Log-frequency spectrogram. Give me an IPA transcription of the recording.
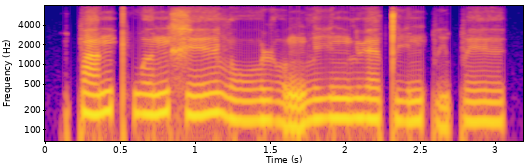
p a˧˥ n pʰ w ə˧˥ n x e˧˥ ɪ̯ l o˧˥ ʊ̯ ɻ ɤ̰˨˩ ŋ l i˥ n l ɥ ɛ˥ t̪ i˧˥ n p ḭ˨˩ p e˥ ɪ̯

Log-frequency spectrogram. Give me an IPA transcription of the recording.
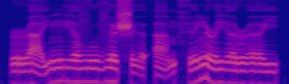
ɹ a˨˩˦ j ŋ i˧ ə̯ v u˧ v ɨ˧ ʂ ɨ˨˩ ə̯ ʔ a˨˩˦ m h ɨ˧˥ n ɹ i˧ ə̯ ɹ ə˧ j

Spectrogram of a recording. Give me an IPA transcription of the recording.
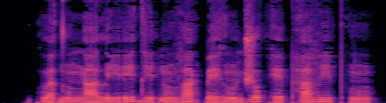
kʷ a˨ d ũ˨ ŋ a˨ l i˨ ɾ i˦ d i˨ ɗ ũ˨ v a˨ k͡p e˨ ɣ ũ˨ d͡ʒ o˦ k e˨ pʰ a˦ v i˦ pʰ ũ˨

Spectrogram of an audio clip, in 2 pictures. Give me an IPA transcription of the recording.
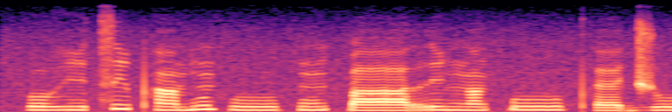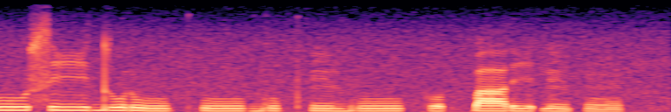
ʊ˨ ɣ i˨ t͡s i˦ pʰ ã˨ b ũ˦ p uː˨ p ũ˨˦ k͡p aː˨ r i˦ ŋ ã˦ k͡p uː˦ pʰ ɛ˨ d͡ʒ uː˦ s iː˦ d u˦ ɾ uː˨ pʰ uː˨ ɡ u˨ pʰ ĩ˨ b uː˨ k ʊ˨ k͡p a˦ ɾ i˨ ɗ ĩ˨ p ũ˨

